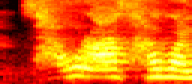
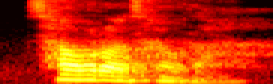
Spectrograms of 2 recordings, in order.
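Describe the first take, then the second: First: The name is called in an angry, scolding tone. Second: The name is called in a warm, gentle tone. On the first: The caller is condemning the listener. The speaker calls it wrong. "이 나쁜 놈의 새끼야. 네가 어떻게 나를 이렇게 그런 게 아니라" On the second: The caller is meeting the listener with kindness. The speaker calls it right. "진짜 따뜻한 음성"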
